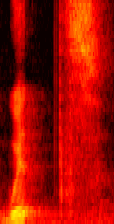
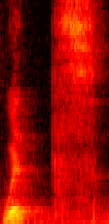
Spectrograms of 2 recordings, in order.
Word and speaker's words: widths: width width and then when we get to widths widths um here I think I do have all three sounds but the D is since it's unreleased it sounds a little bit like it was is just the w i and the th and the S but I need that stopped sound WIS WIS um I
